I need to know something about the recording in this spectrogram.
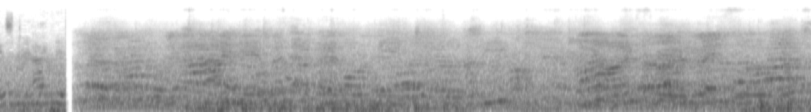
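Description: Several children's voices talking over one another in a busy room, with a brief drop-out about half a second in.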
